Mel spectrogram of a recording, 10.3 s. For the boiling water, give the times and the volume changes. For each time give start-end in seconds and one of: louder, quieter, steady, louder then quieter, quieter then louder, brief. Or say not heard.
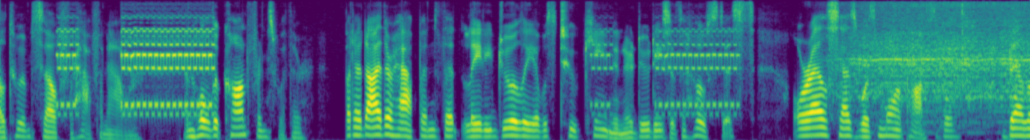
not heard.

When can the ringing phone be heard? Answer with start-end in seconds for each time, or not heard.
0.6-2.1, 5.9-7.5.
